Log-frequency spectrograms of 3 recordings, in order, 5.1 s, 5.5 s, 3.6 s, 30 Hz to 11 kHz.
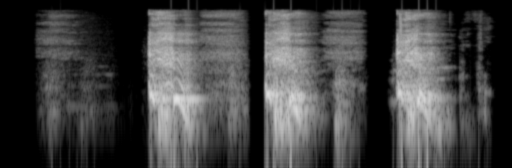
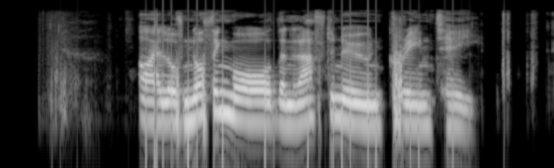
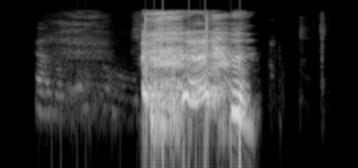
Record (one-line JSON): {"three_cough_length": "5.1 s", "three_cough_amplitude": 32658, "three_cough_signal_mean_std_ratio": 0.48, "exhalation_length": "5.5 s", "exhalation_amplitude": 27621, "exhalation_signal_mean_std_ratio": 0.65, "cough_length": "3.6 s", "cough_amplitude": 32767, "cough_signal_mean_std_ratio": 0.48, "survey_phase": "beta (2021-08-13 to 2022-03-07)", "age": "45-64", "gender": "Male", "wearing_mask": "No", "symptom_none": true, "smoker_status": "Never smoked", "respiratory_condition_asthma": false, "respiratory_condition_other": false, "recruitment_source": "REACT", "submission_delay": "1 day", "covid_test_result": "Negative", "covid_test_method": "RT-qPCR"}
